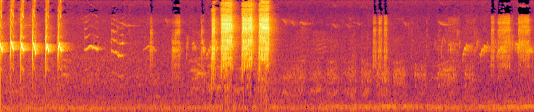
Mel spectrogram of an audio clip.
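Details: Grey-cheeked bulbul master recording for training songbirds: a fast burst of five sharp repeated notes, then scattered soft chirps, three loud harsh bursts near the middle, and further short chirps, with a low background hum.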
